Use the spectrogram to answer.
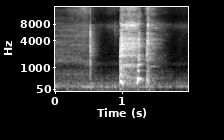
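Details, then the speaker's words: Cough from an adult woman speaking live with a slightly hoarse voice who says she seems to be a little ill. "вибачаюсь за мій голос Можливо він хрипли трішки можливо буду покашлювати тому що здається трішки прихворіла"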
